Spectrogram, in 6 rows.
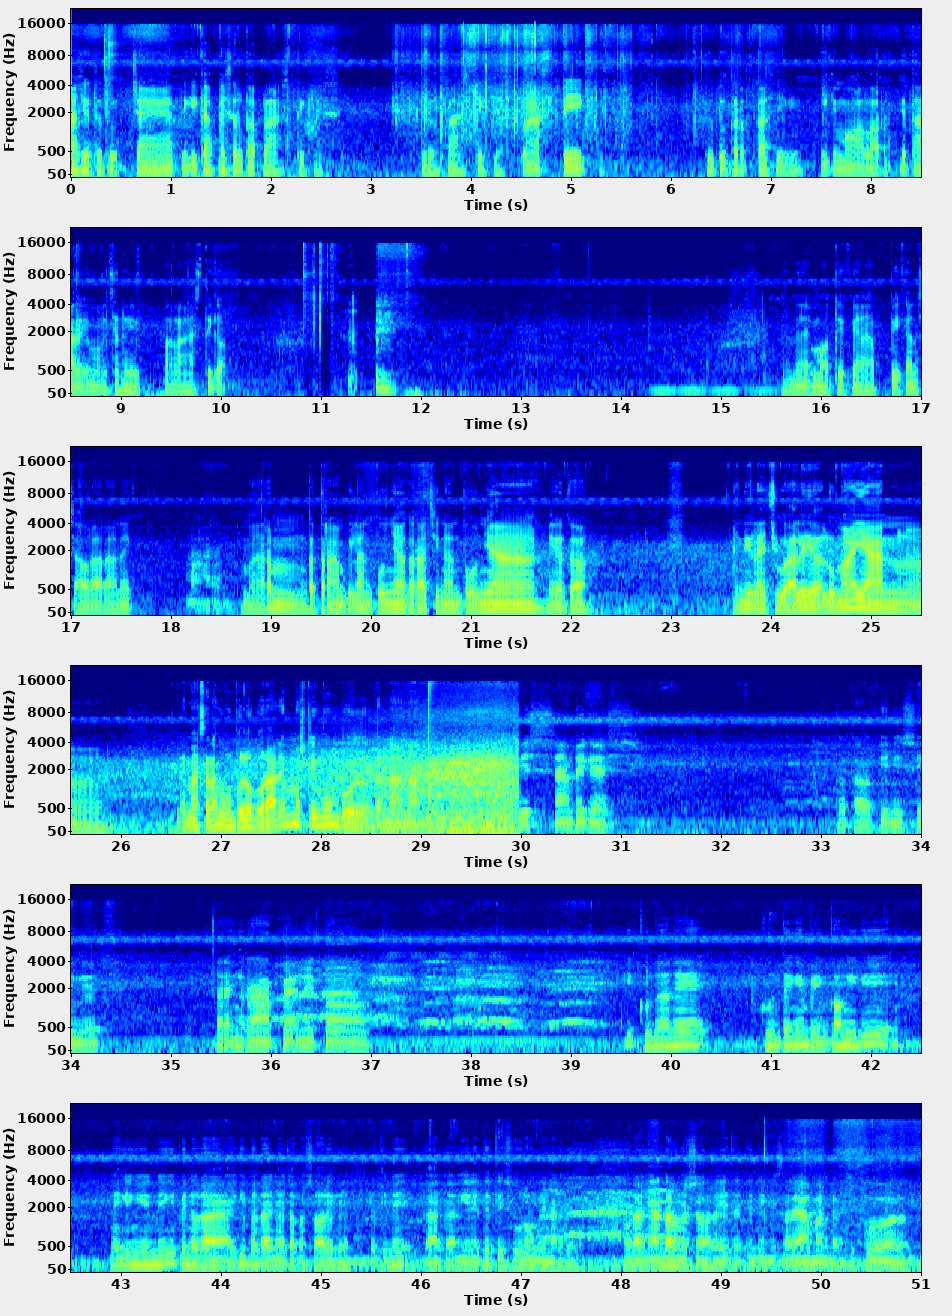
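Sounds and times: rustles: 0:00.0 - 0:09.2, 0:49.2 - 0:51.0
crickets chirping: 0:00.0 - 0:51.0.

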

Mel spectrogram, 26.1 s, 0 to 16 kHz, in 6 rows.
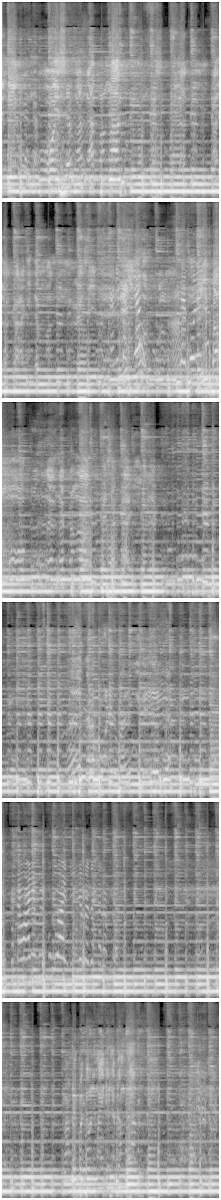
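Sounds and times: person singing: 0:00.0 - 0:20.2, 0:22.9 - 0:26.0
acoustic guitar melody with drone: 0:00.0 - 0:26.0.

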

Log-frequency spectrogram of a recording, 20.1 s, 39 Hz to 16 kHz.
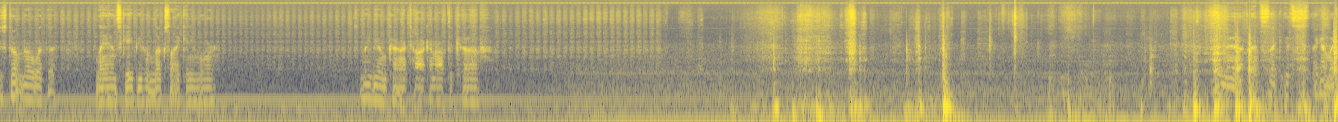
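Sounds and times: colored pencil scratching on paper: 0:00.0 - 0:14.0, 0:17.4 - 0:20.0
knocks and bumps: 0:10.4 - 0:20.0.

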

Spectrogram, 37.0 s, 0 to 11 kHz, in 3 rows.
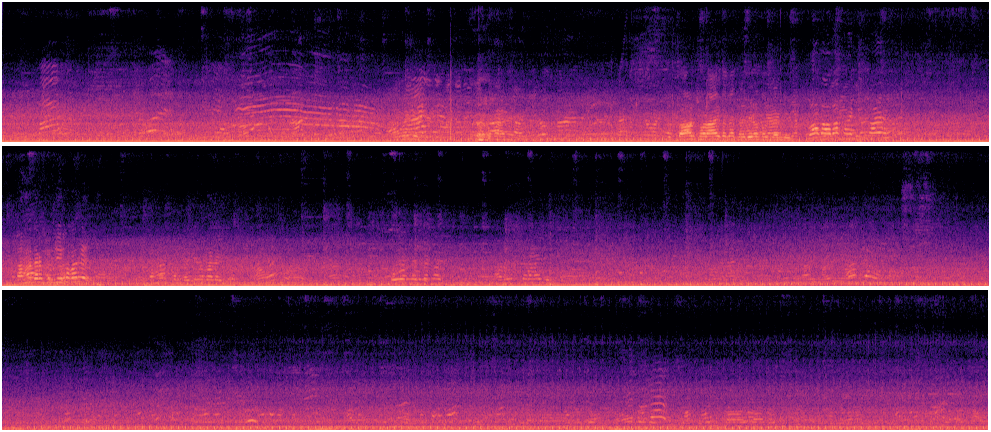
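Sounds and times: background chatter of people: 0:00.0 - 0:37.0
steady low rumble: 0:00.0 - 0:37.0.

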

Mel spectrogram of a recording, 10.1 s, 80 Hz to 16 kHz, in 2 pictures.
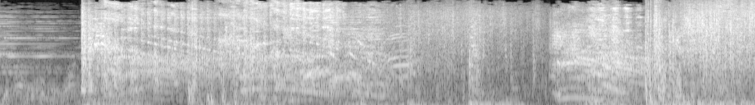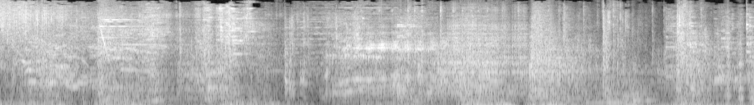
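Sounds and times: crashing and shattering debris: 0:00.5 - 0:10.0.

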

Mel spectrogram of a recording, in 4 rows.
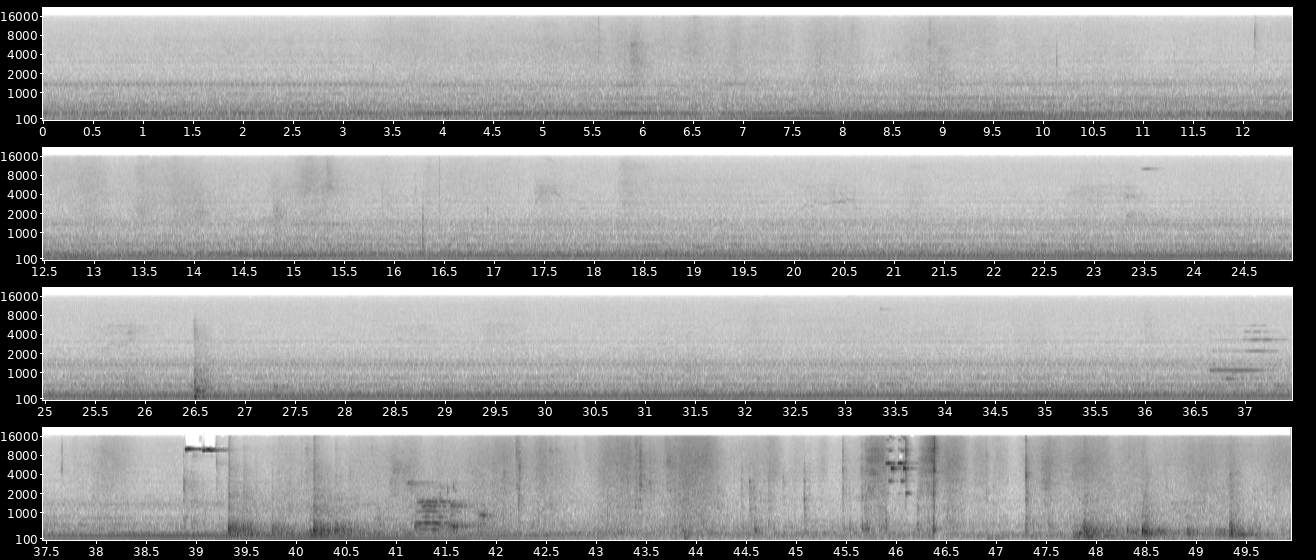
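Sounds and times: low machine hum: 0:00.0 - 0:49.9
elevator electronic chime: 0:36.6 - 0:37.6.

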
